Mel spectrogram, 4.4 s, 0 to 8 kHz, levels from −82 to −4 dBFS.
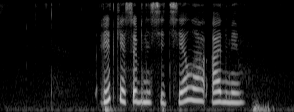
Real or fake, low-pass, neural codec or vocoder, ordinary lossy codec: real; 7.2 kHz; none; none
